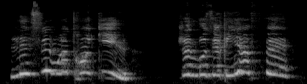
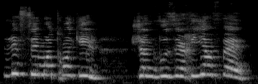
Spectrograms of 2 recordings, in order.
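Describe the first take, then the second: First: Very high, loud desperate plea; pleading. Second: High loud plea; desperate cry. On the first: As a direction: beg them with all she has. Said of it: "supplie Biscotte". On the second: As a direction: cry out to be left alone. Mouse pleading loudly. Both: Acted.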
